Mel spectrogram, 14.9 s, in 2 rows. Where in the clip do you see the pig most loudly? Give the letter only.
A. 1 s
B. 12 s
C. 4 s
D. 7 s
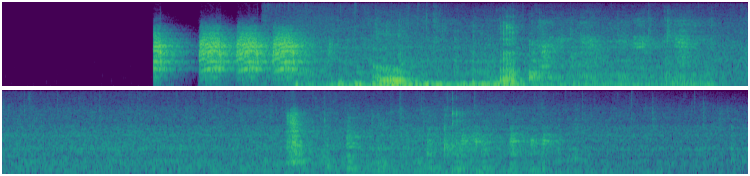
C.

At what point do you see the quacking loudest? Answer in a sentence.
The volume of the quacking peaks at 2 seconds.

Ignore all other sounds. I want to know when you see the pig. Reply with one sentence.
You can hear the pig from 2.9 to 5.2 s and from 10.2 to 12.2 s.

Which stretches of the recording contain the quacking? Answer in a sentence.
You can hear the quacking from 1.5 to 3.3 s, from 5.2 to 7.2 s and from 10.9 to 12.9 s.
